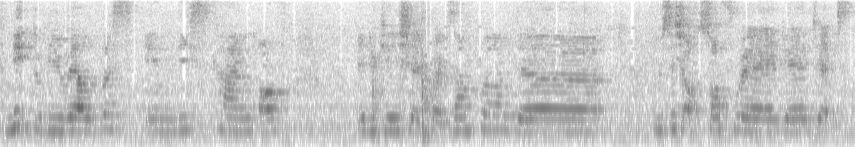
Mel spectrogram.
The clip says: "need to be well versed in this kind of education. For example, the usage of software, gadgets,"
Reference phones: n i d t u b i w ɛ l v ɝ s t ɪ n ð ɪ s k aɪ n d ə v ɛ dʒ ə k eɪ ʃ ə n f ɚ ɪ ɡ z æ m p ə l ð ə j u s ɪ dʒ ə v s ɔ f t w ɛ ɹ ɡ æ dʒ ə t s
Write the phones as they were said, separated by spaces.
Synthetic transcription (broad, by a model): n i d t u b i w ɛ l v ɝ s ɪ n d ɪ s k aɪ n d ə f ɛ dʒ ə k eɪ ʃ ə n f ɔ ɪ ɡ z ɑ m p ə l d ə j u s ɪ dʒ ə f s ɔ f t w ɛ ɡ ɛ dʒ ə t s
